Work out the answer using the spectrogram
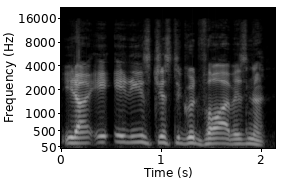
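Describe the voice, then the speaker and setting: An Australian man presenting on radio, with a slightly high voice and a dry, close sound. He chats casually and colloquially, like a mate, as he interviews his guest. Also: fairly quick, a bit bright, no room sound. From Brisbane, Australia. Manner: matey, colloquial. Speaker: radio host.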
